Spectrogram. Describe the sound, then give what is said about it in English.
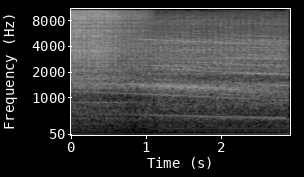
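Enormous circular diamond saws spin while cutting through bedrock near a mikveh. They make a continuous, even machine drone with a thin high whine running through it, holding steady without a pause. “Meanwhile, over near the mikveh, the enormous circular diamond saws began to spin.”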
